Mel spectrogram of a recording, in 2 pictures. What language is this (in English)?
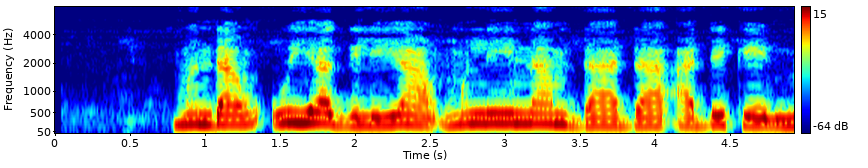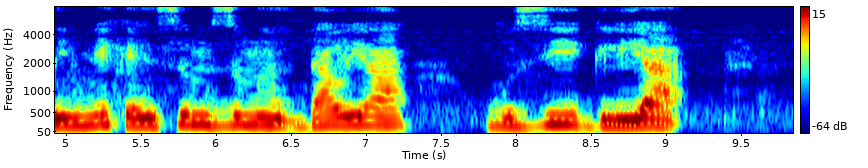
Gidar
